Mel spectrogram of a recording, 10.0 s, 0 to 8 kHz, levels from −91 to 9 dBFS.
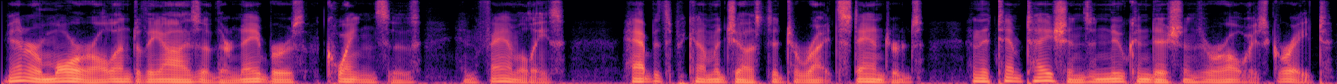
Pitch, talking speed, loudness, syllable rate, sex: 85 Hz, 160 wpm, -19 LUFS, 5.5 syllables/s, male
